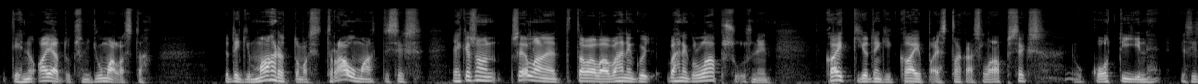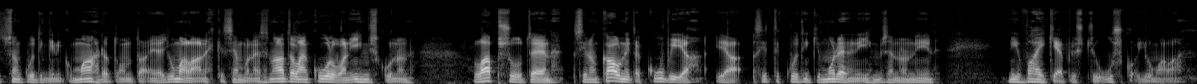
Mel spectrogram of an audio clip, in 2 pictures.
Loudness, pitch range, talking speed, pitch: -21 LUFS, 115-140 Hz, 155 wpm, 125 Hz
